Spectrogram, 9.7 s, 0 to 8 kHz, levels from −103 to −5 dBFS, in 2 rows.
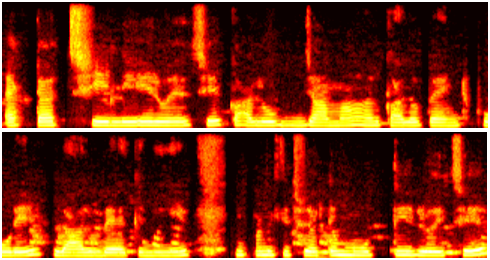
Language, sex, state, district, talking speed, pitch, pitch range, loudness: Bengali, female, West Bengal, Paschim Medinipur, 110 wpm, 225 Hz, 215-240 Hz, -16 LUFS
